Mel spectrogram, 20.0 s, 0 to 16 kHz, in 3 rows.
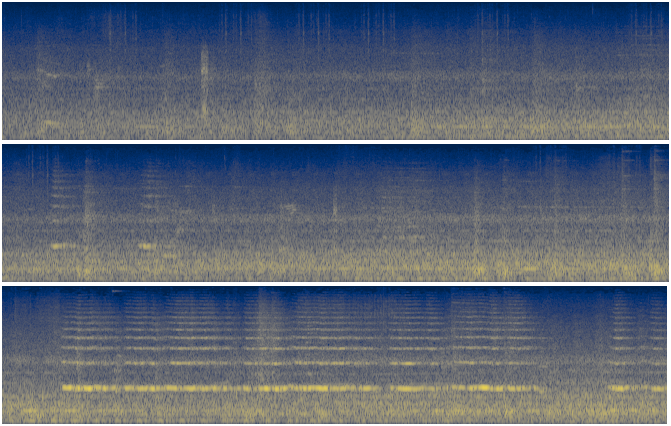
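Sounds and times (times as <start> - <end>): train rumbling on track: 0.0 - 19.9
locomotive air horn blast: 7.2 - 8.7, 13.8 - 19.9.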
